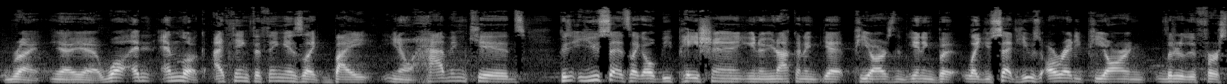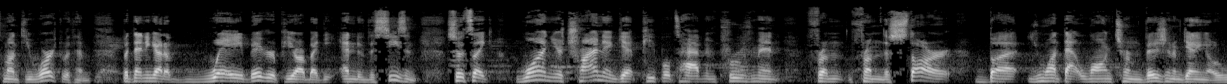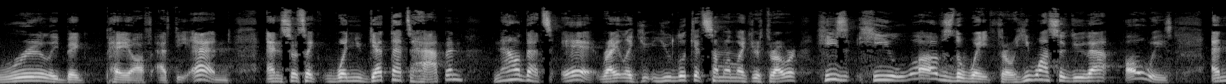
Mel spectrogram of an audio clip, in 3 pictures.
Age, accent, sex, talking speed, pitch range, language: 30-49, American, male, 220 wpm, 125-165 Hz, English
